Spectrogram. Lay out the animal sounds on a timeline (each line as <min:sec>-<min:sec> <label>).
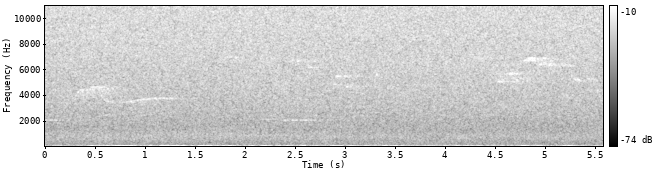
0:00.0-0:01.8 Eastern Wood-Pewee (Contopus virens)
0:04.3-0:05.6 Brown Creeper (Certhia americana)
